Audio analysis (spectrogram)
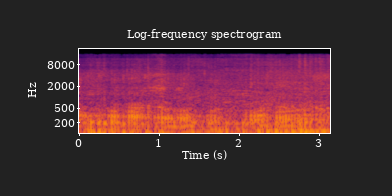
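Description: A motorcycle engine runs close by at a Pansol hot spring resort, giving a steady low rumble with slight revving throughout, mixed with people talking nearby.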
